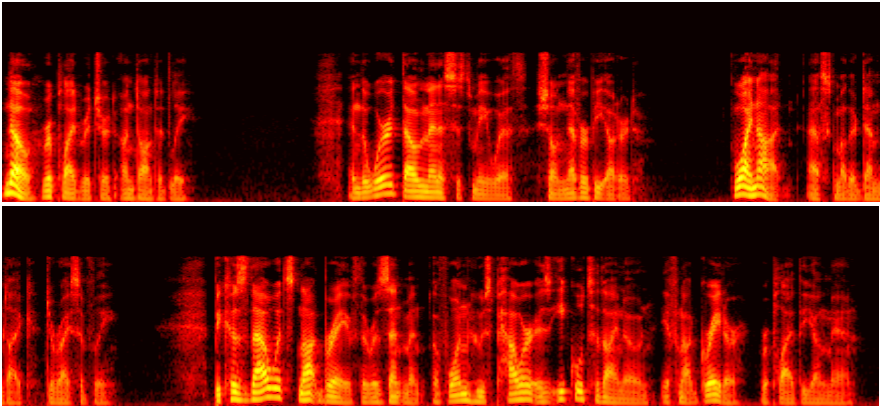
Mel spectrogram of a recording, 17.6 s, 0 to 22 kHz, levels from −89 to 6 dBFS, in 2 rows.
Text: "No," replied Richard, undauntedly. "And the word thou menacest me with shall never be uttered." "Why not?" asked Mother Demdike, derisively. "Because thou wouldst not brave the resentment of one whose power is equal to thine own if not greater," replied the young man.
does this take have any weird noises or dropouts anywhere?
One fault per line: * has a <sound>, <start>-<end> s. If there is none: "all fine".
all fine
